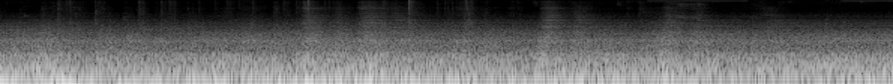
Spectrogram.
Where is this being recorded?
on a subway train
